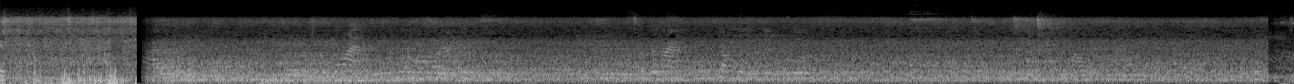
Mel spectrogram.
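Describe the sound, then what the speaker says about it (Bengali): Heavy rain pours during a storm, a dense, continuous roar of downpour that stays loud and steady from start to finish after a brief cut near the beginning. "বুঝতে পারছো কেমন বৃষ্টি হচ্ছে"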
